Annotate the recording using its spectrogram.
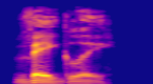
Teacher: It has two syllables and the stress is on that first syllable.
